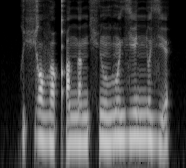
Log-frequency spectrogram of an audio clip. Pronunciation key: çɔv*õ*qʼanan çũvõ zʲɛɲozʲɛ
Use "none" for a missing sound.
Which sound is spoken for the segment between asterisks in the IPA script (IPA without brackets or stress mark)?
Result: o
